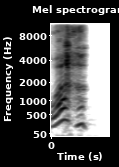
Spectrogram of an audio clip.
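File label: Vox Happy, Korean; Glenwys; kingsraid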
